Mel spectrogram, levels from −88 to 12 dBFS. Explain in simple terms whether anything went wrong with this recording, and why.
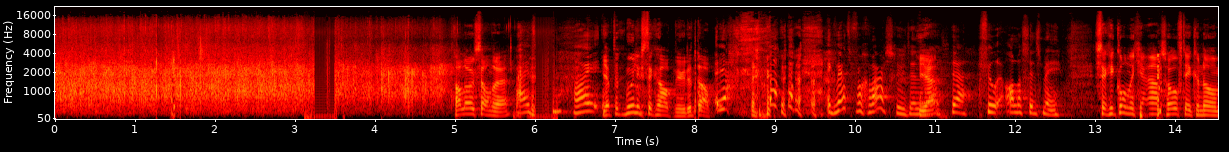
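Two separate things went wrong here.

At 1.43, 7.98 and 13.77 s there's a quick glitch, about 64 ms, where the sound skips ahead. That's most likely a broken MP3 bit reservoir: frames went missing, and the next few 24 ms frames grabbed the wrong data.

Around 3.11 to 3.61 s and 5.95 to 6.27 s, the sound drops out for roughly a quarter second each time, with crackle at the edges and faint hiss in the gap. That's an intermittent contact, a loose cable or plug briefly opening.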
